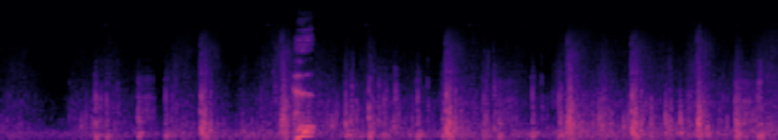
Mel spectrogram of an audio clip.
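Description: Footsteps thud on wooden boards and a ladder.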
